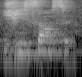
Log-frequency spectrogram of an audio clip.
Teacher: Mais là, je dois nasaliser le A, jouissance, et je dois avaler le E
